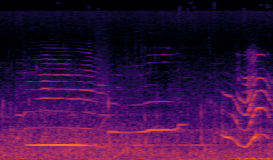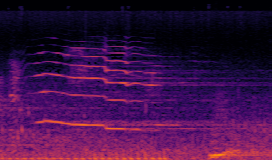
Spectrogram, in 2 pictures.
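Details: Humpback song in ocean ambience, with a sequence of varied units: a steady hum, a dipping swoop, a low pulsed grunting passage lasting about three seconds, and long gently falling moans, all over low rumble.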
